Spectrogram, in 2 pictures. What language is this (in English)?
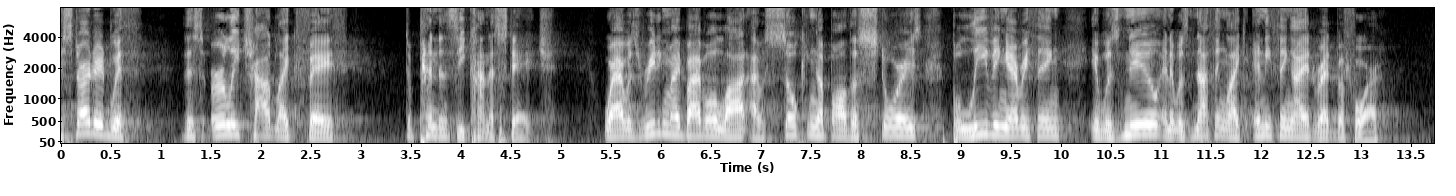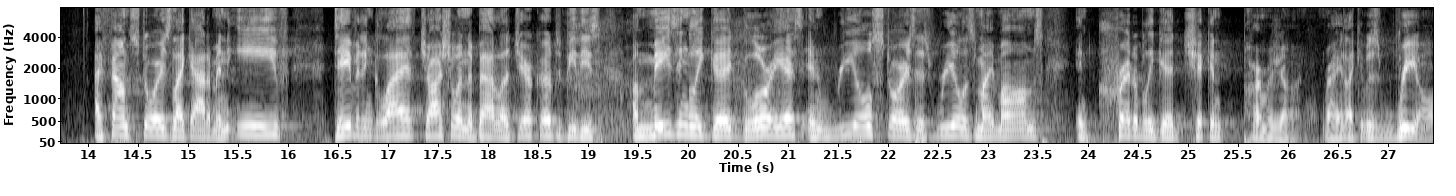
English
